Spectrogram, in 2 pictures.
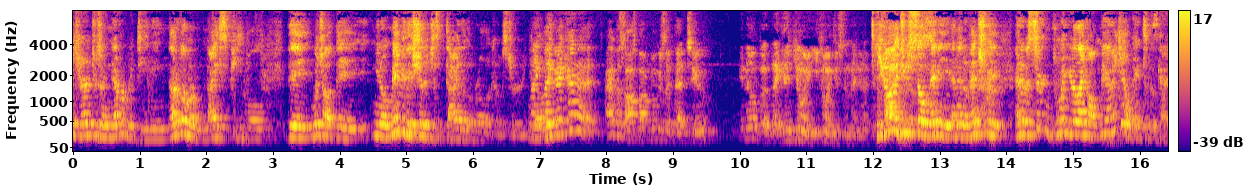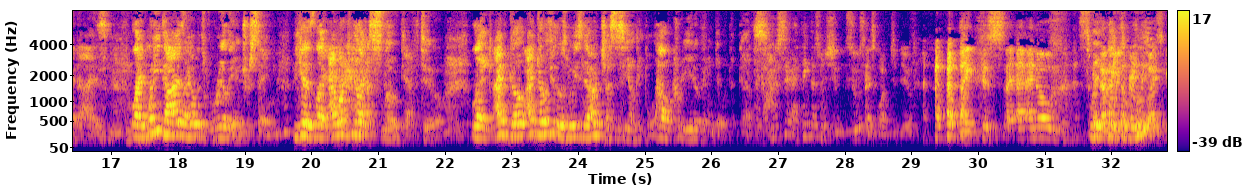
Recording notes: The Waffle Press Podcast held our first ever panel at LA Comic Con.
